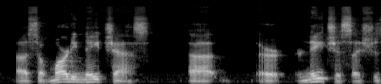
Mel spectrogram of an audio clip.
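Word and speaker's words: Nečas: So I wouldn't even argue uh Martin Net Netash here for the uh Carol Marty Nous I should say is how you say it.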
